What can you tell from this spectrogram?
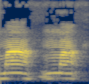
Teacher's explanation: आपके नाक से स्वर भी निकल रहा है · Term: नासिका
